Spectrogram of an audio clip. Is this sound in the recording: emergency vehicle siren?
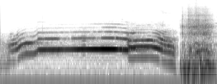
no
